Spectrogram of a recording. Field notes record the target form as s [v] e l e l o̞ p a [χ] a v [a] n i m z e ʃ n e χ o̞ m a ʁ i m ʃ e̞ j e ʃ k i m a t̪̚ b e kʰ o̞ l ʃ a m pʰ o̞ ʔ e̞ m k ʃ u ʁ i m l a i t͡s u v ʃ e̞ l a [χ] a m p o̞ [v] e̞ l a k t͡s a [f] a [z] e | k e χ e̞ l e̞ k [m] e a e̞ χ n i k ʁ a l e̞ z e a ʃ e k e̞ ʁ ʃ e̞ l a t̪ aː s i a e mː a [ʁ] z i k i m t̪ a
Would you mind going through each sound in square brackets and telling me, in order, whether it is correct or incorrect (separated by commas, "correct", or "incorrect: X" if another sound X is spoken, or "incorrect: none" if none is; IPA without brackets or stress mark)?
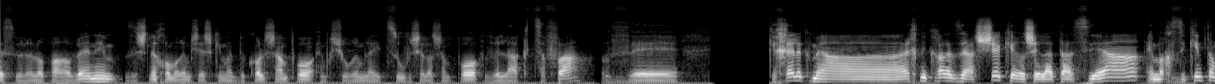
correct, incorrect: ʁ, incorrect: e, incorrect: ʃ, correct, correct, incorrect: v, correct, incorrect: χ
